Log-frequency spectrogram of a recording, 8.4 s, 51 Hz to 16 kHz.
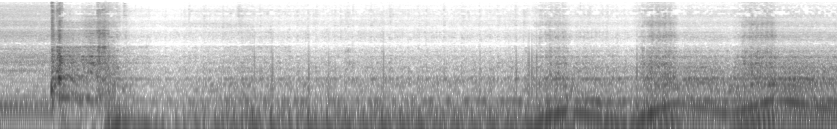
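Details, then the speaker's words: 1958 Plymouth V8 after new spark plugs replaced 40-plus-year-old plugs (one heavily carboned) for a suspected misfire: short crank, clean catch, steady idle with gentle rev swells, much better; normal start and idle. "I would say that is much better."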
